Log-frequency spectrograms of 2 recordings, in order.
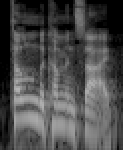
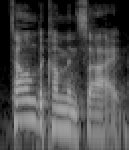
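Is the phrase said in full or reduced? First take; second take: reduced; reduced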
